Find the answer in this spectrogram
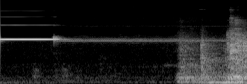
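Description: KMZ passenger lift's arrival signal: one loud, steady, high-pitched beep lasting about half a second as the car reaches the floor. Near the end the automatic sliding doors start to open.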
